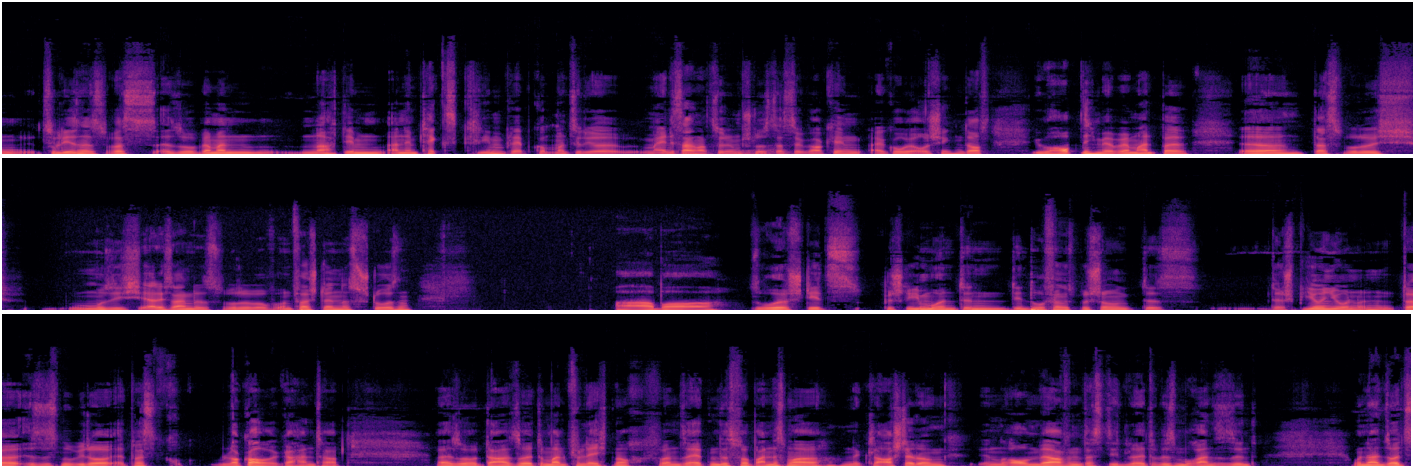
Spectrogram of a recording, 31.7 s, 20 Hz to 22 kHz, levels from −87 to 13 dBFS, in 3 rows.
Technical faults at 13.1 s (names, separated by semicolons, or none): digital radio blending to analogue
